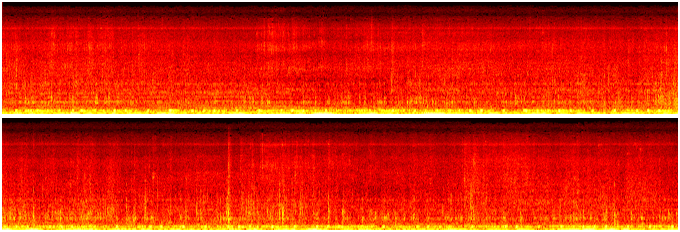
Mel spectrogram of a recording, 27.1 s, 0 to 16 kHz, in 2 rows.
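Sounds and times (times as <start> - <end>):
low engine rumble: 0.0 - 27.0
wind noise on microphone: 0.0 - 27.0.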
